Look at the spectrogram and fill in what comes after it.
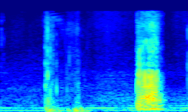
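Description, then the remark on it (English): Two short, raspy fart noises: a softer sputter first, then a louder, buzzier blast about a second later. No one talks during them. “you got to fart fart dude”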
